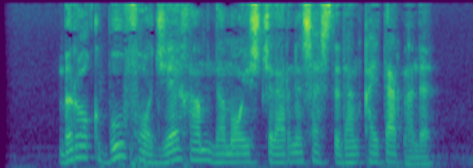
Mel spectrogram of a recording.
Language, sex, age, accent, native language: Uzbek, male, 12-17, Toshkent shahri, Uzbek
